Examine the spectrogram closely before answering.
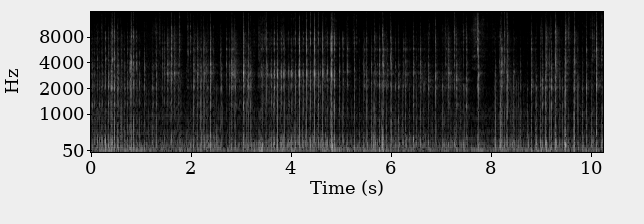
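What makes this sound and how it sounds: A pink plastic roller massager with white spiky rollers is rattled, spun and scratched with long nails. A dense stream of quick, bright clicks and plastic rattling runs throughout, over a faint low rumble.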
